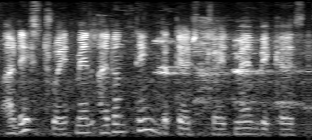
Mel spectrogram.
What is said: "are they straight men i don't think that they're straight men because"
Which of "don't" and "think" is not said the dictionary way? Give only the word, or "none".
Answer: think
